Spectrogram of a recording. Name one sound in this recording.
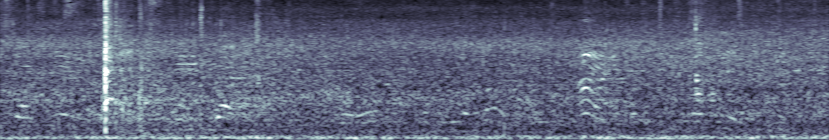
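A badminton racket strikes a shuttlecock with a sharp pop.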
